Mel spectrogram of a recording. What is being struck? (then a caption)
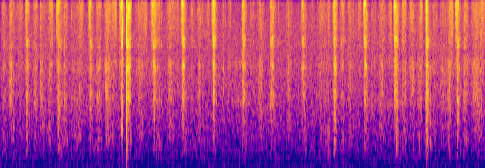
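Weathered wooden plank boards. Fingertips scratch and tap the solid, weathered wooden plank boards of a bench beside a small microphone lying on the wood. The result is a quiet, uneven run of dry, bright scratches and clicks, roughly two per second, each dying away almost instantly with almost no low end.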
